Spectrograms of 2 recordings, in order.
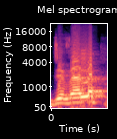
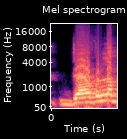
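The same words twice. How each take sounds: First: "डेवलप" as di-VEL-up; short i first in "डेवलप"; correct pronunciation. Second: "डेवलप" as DEV-lup; e in the first syllable of "डेवलप"; wrong pronunciation. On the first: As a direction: stress the middle of "डेवलप". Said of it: "डेवलप होता है". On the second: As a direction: stress at the front of "डेवलप". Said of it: "डेवलप बोलते हैं". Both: Shown as a demonstration.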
